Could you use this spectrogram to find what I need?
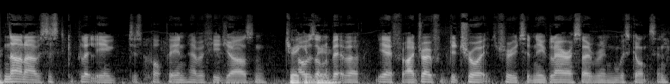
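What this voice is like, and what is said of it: English accent. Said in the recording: “He's got an accent. ... An Englishman all the way in California.”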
